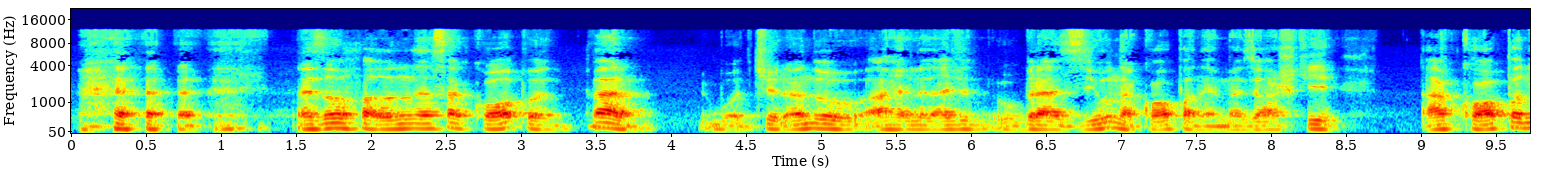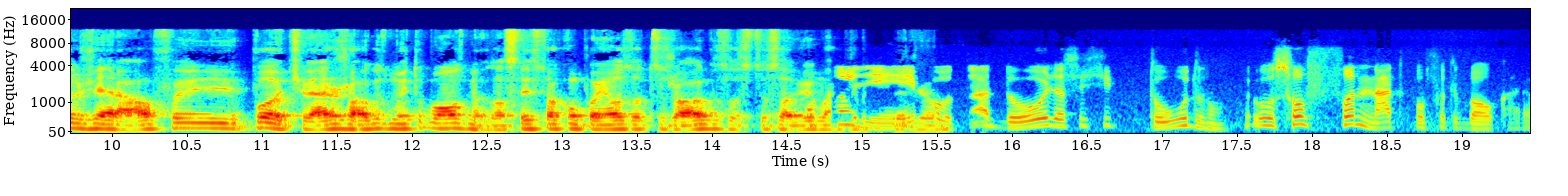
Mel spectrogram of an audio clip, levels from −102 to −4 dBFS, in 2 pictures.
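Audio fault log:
1.31 to 1.49 s, echo leak: a faint delayed copy of the speech slips back about 248 ms behind the original, sitting around 35 dB down, so it's just a ghostly scrap. Likely a loudspeaker on the far end whose echo canceller didn't fully scrub what its mic picked up.
14.58 to 15.11 s and 15.69 to 15.77 s, speech suppressed in double talk: the speech ducks hard, roughly 20 dB at worst in the first stretch and about 15 dB in the brief second one. Likely the echo canceller couldn't tell the talker from the echo while both sides overlapped.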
